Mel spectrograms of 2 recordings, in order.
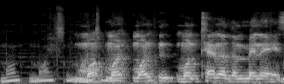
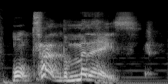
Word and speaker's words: Montana the Menace: Montana the Menace. – Montana, sorry, ich habe das hier fünfmal falsch gesagt. Sorry, Montana the Menace. – Montana the Menace.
